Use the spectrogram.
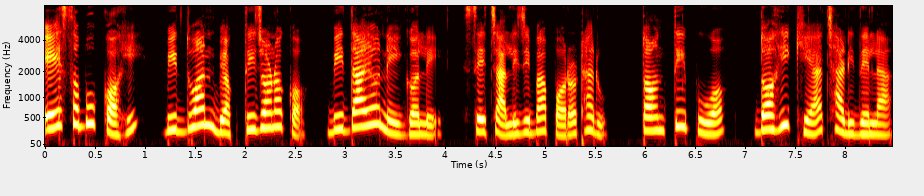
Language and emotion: Odia, neutral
